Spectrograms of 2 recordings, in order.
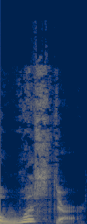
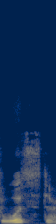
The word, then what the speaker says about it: Worcester: and when you read my email the a worcester pronounced worcester what's with this i know it doesn't spell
